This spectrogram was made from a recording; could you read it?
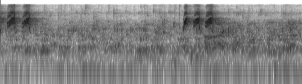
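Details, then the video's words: A flamboyan (Javan flamboyant) in Indonesia gives two quick bursts of high, sharp chirps, a pair and then a triplet, over a steady soft hiss. "BURUNG FLAMBOYAN MASTERAN"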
